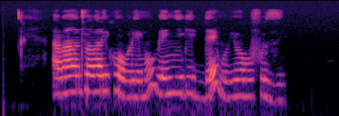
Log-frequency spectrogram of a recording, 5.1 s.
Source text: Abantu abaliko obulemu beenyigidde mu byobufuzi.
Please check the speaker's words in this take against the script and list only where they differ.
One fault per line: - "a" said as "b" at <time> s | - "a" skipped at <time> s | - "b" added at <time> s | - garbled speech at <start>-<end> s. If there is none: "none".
none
